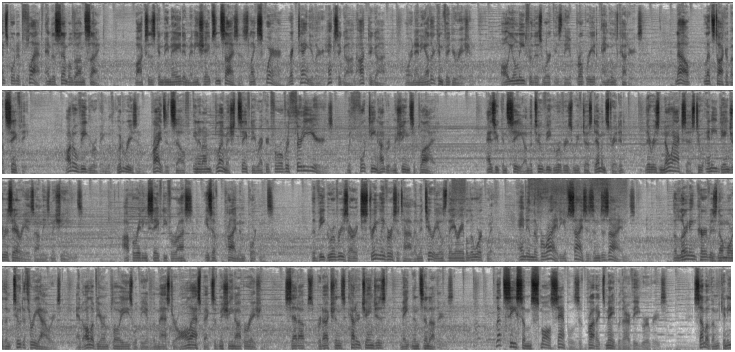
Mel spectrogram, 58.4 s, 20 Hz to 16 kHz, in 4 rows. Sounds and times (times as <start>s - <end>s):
Speech: 0.0s - 2.0s, 2.6s - 12.8s, 13.4s - 15.2s, 15.9s - 23.4s, 24.3s - 30.9s, 31.6s - 34.7s, 35.4s - 42.0s, 42.6s - 58.4s
Music: 0.0s - 58.4s.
